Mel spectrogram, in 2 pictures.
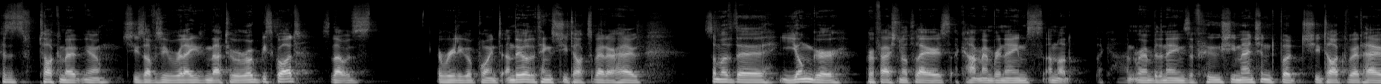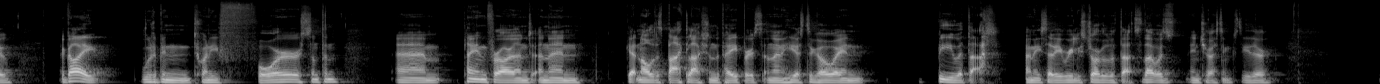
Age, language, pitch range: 20-39, English, 95-105 Hz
